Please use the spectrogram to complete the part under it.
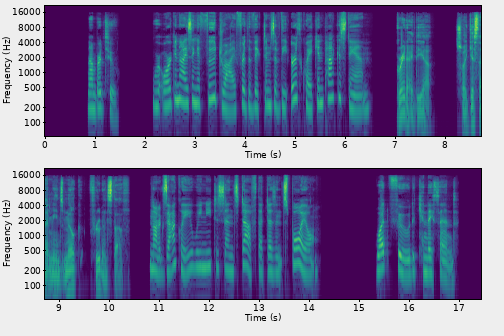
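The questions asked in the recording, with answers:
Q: What food can they send?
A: Food that doesn't spoil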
